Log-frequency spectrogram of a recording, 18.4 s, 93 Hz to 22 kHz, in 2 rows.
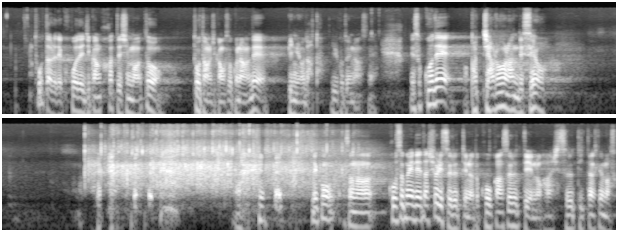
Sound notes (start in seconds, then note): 10.4 applause; 12.6 chuckles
